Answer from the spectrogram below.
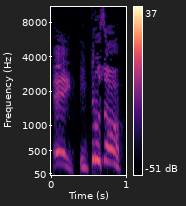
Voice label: Toughguy Intruder Spanish, Tough Hispanic Male; Exclamation; Saying "Intruder!" In Spanish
